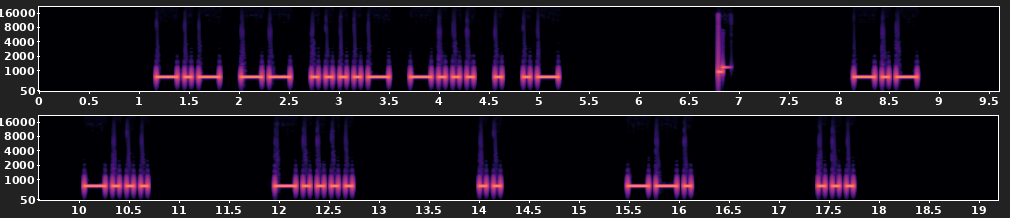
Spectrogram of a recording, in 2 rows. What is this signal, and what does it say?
Morse code, heard as a keyed tone, about 17 wpm, spaced as for 9 wpm, 700 Hz. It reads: KM4BEA KB6IGS
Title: USA Call Signs - 6 Characters - 6x Character Spacing - 17wpm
